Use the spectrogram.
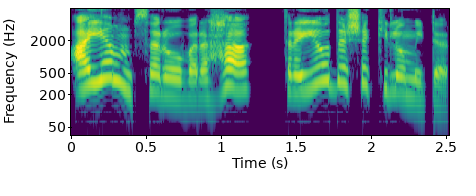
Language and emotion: Sanskrit, neutral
